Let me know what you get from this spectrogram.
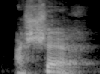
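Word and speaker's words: אשר: Então, Asher, que na nossa pronúncia, na pronúncia da tradição, é Asher no hebraico.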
